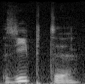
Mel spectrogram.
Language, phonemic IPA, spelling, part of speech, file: German, /ˈziːptə/, siebte, adjective, De-siebte.ogg
- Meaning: seventh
